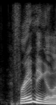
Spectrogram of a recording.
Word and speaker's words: Framingham: Framingham. I got a Framingham is how they say it up there.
